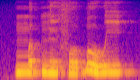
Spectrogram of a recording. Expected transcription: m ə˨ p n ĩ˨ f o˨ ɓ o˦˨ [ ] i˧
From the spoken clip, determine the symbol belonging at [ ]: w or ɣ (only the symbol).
w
